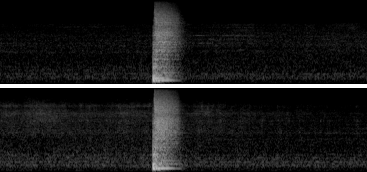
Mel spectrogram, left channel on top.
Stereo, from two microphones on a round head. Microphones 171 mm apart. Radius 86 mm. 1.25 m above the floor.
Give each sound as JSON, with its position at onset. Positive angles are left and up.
{"t": 1.5, "sound": "a snare drum", "side_deg": -30, "distance_m": 0.8}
